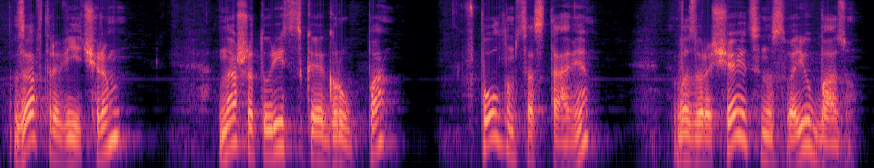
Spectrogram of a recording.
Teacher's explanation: Из них «завтра» не имеет синтагматического ударения, а имеет только обыкновенное словесное. А «вечером» имеет и обыкновенное словесное ударение, и еще синтагматическое. Причем синтагматическое ударение, когда падает на какое-нибудь слово, оно еще ослабляет те ударения обыкновенные словесные, которые встречаются еще в этой синтагме.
